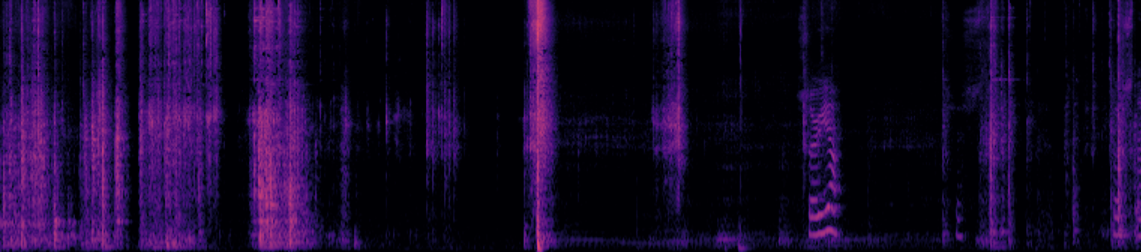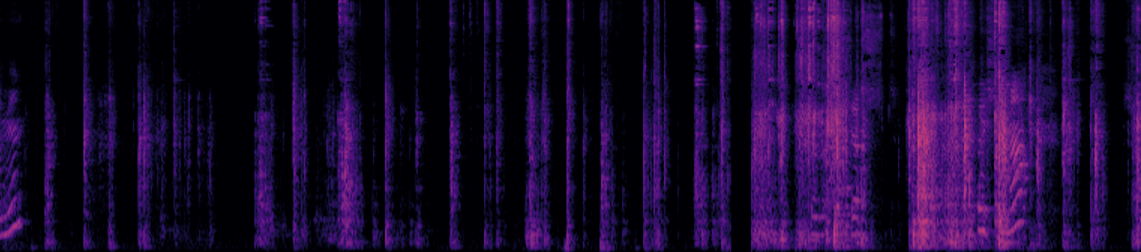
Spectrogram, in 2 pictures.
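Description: Beyblade spinning tops clattering and clicking against each other and a plastic tray as they are gathered up by hand, with a sharp knock about seven seconds in.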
